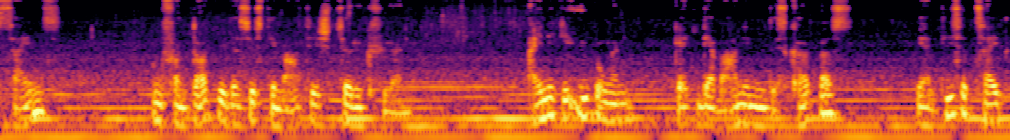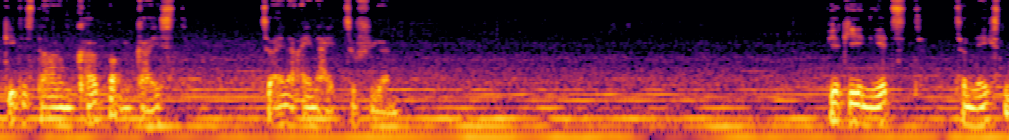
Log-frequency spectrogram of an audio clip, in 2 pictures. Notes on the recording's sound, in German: In dieser Folge hörst du eine Aufnahme eines Lagerfeuers und das Rauschen eines Bergbachs. Die hochwertige Audio-Aufnahmen, die ich in Indien gemacht habe umfasst das volle hörbare Klangspektrum.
